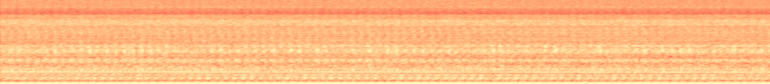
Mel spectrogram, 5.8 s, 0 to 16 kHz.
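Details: Toyota AE86 with stock bigport (blue top) 4AGE, unmodified, regularly maintained, about 195,000 km; cold engine rough idle with steady ticking knock about three per second over exhaust drone; cause not located.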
